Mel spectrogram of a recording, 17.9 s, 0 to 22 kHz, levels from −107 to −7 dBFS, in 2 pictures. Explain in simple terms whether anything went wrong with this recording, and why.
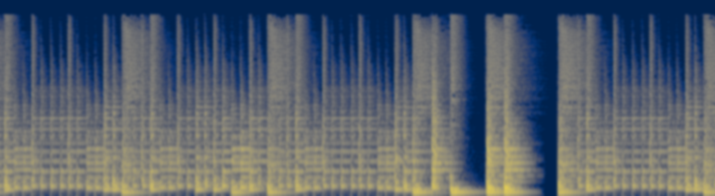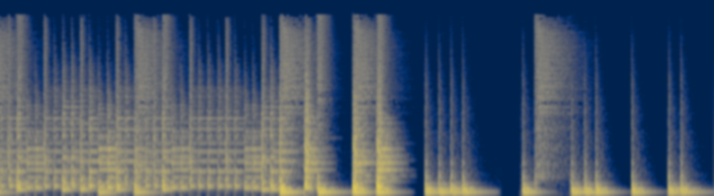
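Nothing went wrong with this audio that a listener would notice. There are no dropouts, glitches or sudden changes at any point in the recording.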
